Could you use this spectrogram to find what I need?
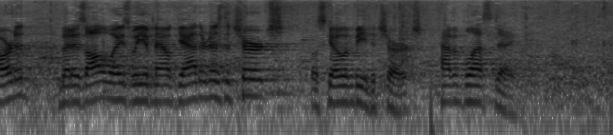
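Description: A man speaks with animation through a microphone in a large echoing room.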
